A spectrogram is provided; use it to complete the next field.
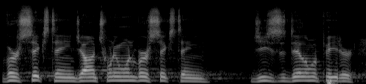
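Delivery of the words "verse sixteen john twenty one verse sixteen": usual speaking voice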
